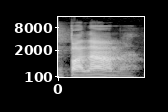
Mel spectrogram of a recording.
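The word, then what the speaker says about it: balam: it also means jaguar the pronunciation of the word in mayan is balaam so this glyph is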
